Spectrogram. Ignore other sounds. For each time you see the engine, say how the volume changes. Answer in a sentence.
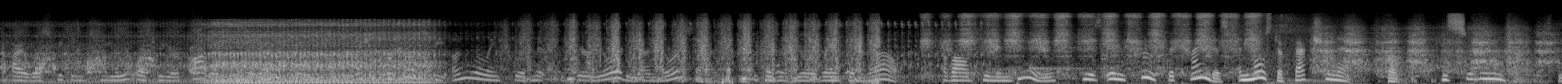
The engine can be heard from 0.0 to 15.5 s, getting quieter.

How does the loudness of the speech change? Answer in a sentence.
The volume of the speech goes up.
